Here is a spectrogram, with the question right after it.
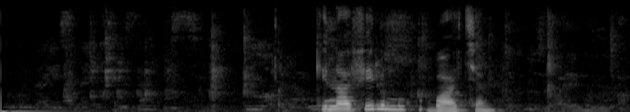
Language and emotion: Russian, neutral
